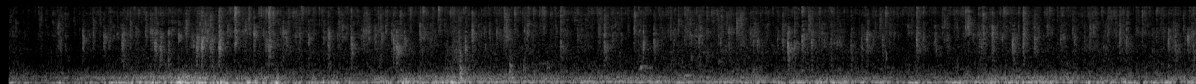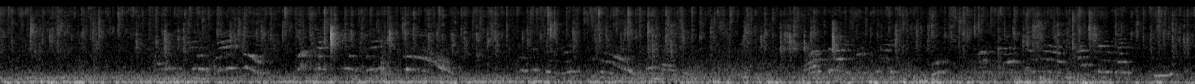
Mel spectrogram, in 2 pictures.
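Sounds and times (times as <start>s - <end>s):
rain falling: 0.1s - 23.9s
raindrops ticking close by: 0.1s - 23.9s.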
